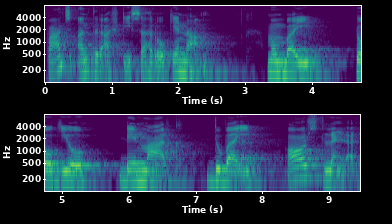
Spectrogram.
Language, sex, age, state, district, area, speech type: Hindi, male, 30-45, Uttar Pradesh, Sonbhadra, rural, spontaneous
